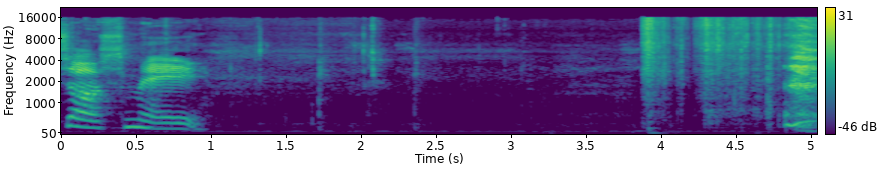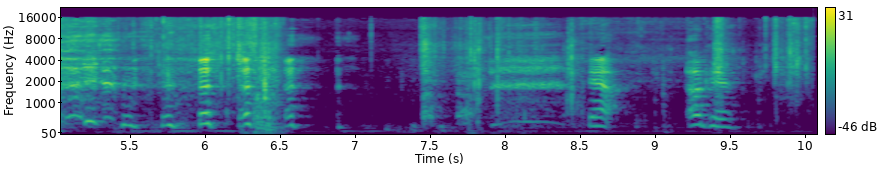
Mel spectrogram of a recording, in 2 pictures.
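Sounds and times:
candy wrapper crinkling: 3.9s - 6.6s, 7.4s - 8.7s, 9.4s - 10.0s.

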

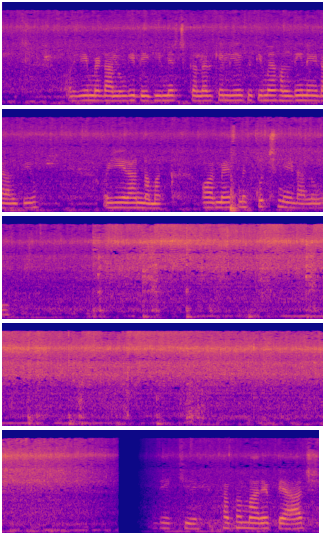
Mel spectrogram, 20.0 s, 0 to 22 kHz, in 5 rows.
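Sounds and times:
onions sizzling in oil: 0.0s - 20.0s
metal spatula scraping pan: 9.2s - 14.7s.

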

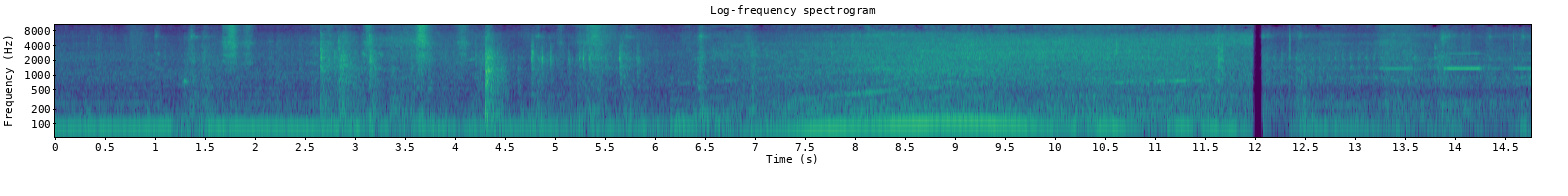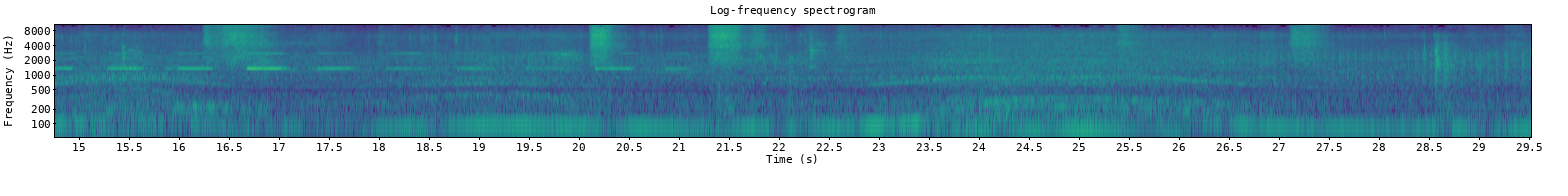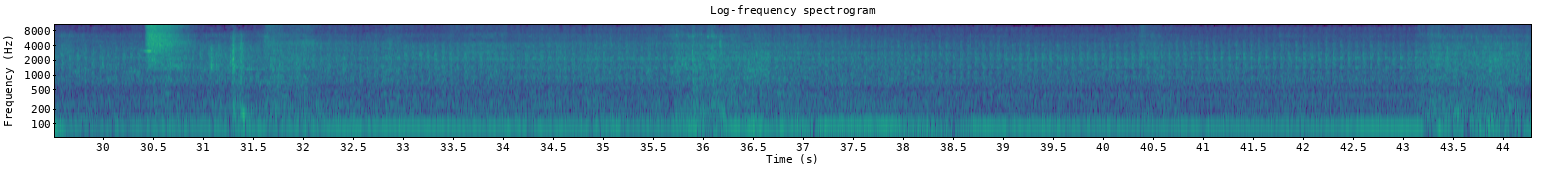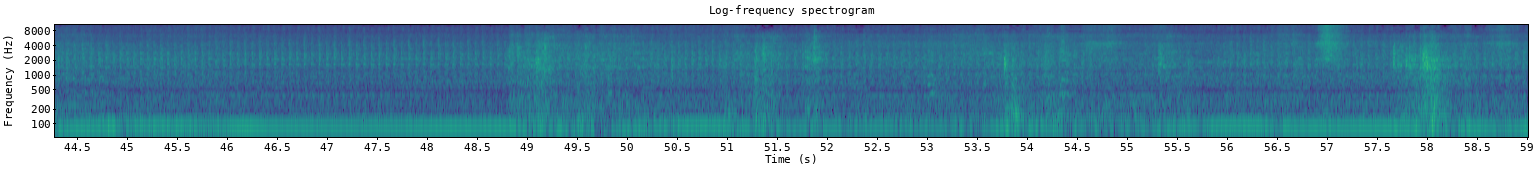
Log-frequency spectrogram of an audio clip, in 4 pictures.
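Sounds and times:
garbage truck diesel engine: 0.0s - 59.0s
reversing beeps: 13.2s - 21.2s
air-brake hisses: 21.3s - 22.0s, 56.9s - 57.3s.

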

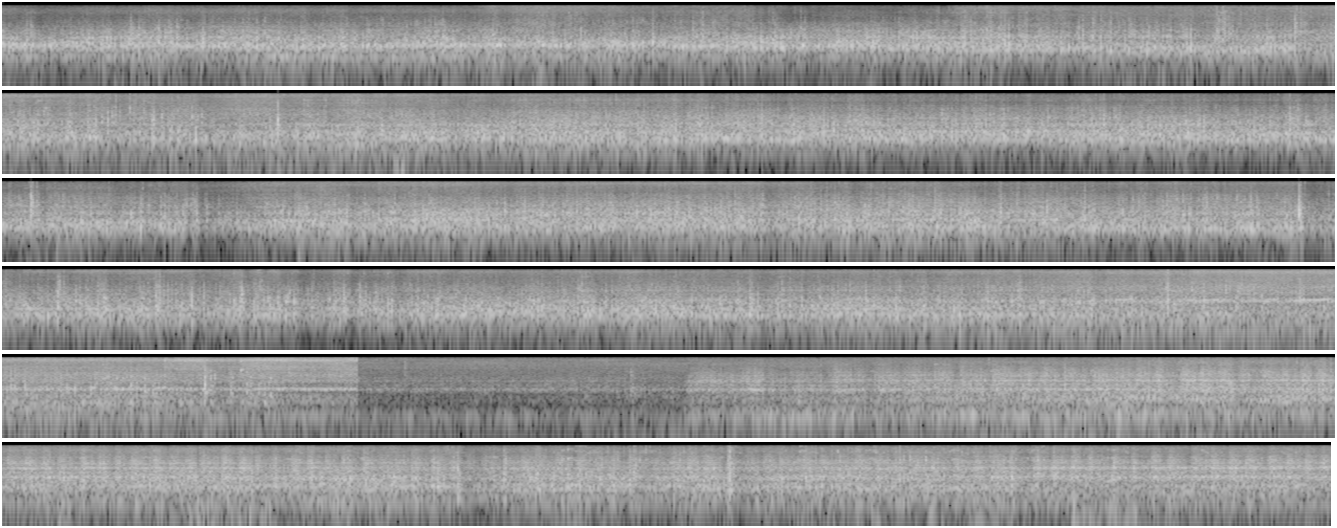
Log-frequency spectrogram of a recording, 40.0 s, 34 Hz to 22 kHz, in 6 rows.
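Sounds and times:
wheels clattering on rails: 0.0s - 28.8s, 29.5s - 39.9s.

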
